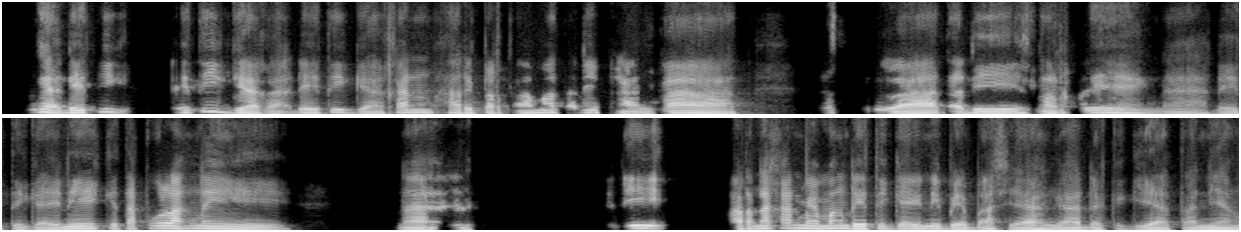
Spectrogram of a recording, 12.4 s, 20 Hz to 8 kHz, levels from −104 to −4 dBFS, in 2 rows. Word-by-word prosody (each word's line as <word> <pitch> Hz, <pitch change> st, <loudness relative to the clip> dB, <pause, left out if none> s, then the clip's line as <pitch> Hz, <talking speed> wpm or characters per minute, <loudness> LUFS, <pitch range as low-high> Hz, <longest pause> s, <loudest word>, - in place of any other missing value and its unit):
Nggak 190 Hz, -5 st, +5 dB
day 165 Hz, -, +6 dB
ti 200 Hz, -, -2 dB, 0.3 s
day, 160 Hz, -, -4 dB
3 175 Hz, -12 st, +2 dB
Kak, 105 Hz, 0 st, -4 dB
day 135 Hz, 0 st, +1 dB
3, 120 Hz, -12 st, -3 dB
kan 165 Hz, +1 st, +1 dB, 0.2 s
hari 145 Hz, 0 st, +1 dB
pertama 135 Hz, +2 st, -2 dB
tadi 150 Hz, +3 st, -4 dB
berangkat, 115 Hz, +1 st, +2 dB, 0.4 s
terus -, -, -16 dB
2 115 Hz, 0 st, +2 dB, 0.2 s
tadi 125 Hz, +1 st, +1 dB, 0.2 s
snorkeling, 125 Hz, +3 st, 0 dB
nah 100 Hz, -1 st, -6 dB
day 100 Hz, 0 st, -5 dB
3 105 Hz, -2 st, -5 dB
ini 140 Hz, -, +3 dB, 0.2 s
kita 165 Hz, +2 st, -2 dB
pulang 175 Hz, 0 st, +4 dB
nih. 165 Hz, -3 st, +3 dB, 0.9 s
Nah, 115 Hz, 0 st, +2 dB, 0.9 s
jadi -, -, -1 dB, 0.5 s
karena 165 Hz, +2 st, +2 dB
kan 190 Hz, -, +1 dB
memang 175 Hz, +1 st, +3 dB
day 145 Hz, -, +7 dB
3 145 Hz, -2 st, -1 dB
ini 155 Hz, +1 st, +2 dB
bebas 115 Hz, +5 st, 0 dB
ya, 115 Hz, -, +1 dB
nggak 110 Hz, -4 st, 0 dB
ada 110 Hz, -, -3 dB
kegiatan 110 Hz, 0 st, -3 dB
yang 110 Hz, 0 st, 0 dB
135 Hz, 185 wpm, -23 LUFS, 110-160 Hz, 0.9 s, day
